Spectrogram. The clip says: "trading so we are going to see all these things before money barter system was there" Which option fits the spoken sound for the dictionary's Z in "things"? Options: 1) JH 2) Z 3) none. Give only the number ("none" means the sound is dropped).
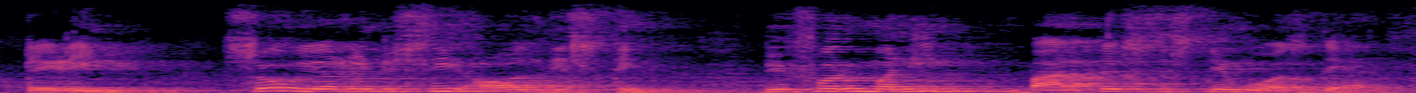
3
